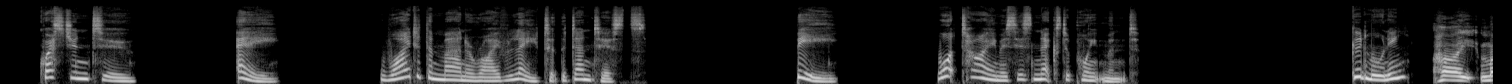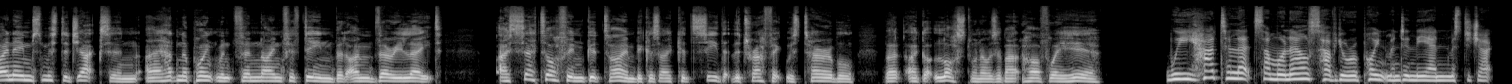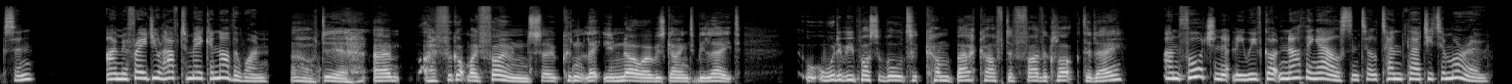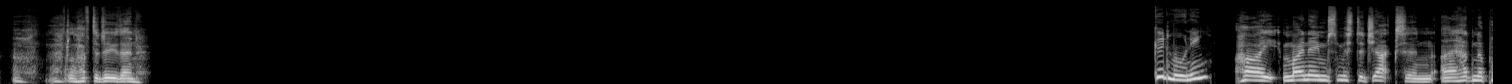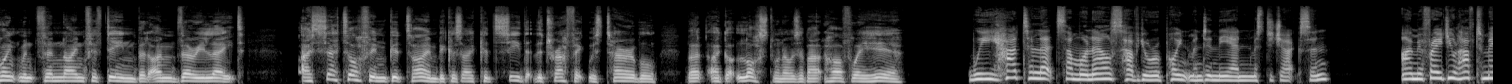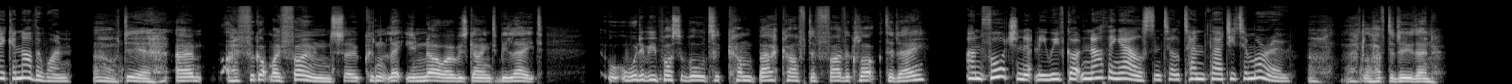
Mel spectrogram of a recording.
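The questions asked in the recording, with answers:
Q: Why did the man arrive late at the dentist's?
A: he got lost

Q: What time is his next appointment?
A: 10:30 tomorrow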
